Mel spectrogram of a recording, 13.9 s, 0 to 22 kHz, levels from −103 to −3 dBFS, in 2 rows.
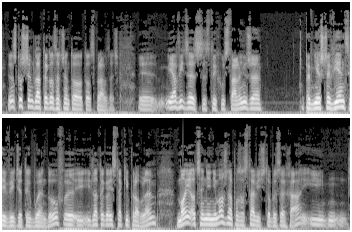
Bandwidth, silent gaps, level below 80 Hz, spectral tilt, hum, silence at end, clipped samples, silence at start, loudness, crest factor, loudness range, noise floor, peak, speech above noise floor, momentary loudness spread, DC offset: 17 kHz; none; -36 dBFS; -5.5 dB/octave; none; 0 s; under 0.1%; 0 s; -18 LUFS; 18 dB; 4 LU; -41 dBFS; 0 dBFS; 24 dB; 11 LU; under 0.1%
